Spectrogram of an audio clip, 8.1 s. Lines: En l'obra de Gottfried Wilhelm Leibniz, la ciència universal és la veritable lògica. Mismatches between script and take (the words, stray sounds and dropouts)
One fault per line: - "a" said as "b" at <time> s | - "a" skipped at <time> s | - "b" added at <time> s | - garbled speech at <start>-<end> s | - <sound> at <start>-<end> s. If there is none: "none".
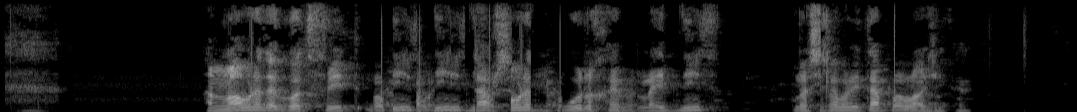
- garbled speech at 2.8-4.2 s
- "ciència universal" skipped at 6.1 s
